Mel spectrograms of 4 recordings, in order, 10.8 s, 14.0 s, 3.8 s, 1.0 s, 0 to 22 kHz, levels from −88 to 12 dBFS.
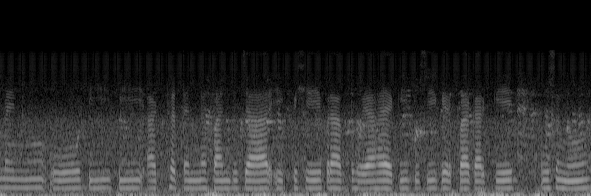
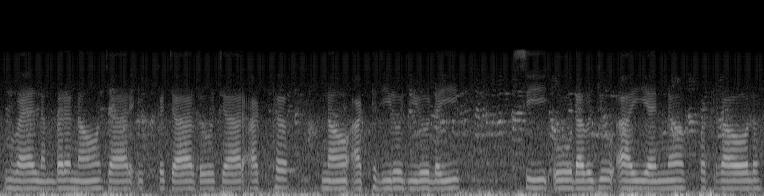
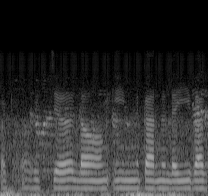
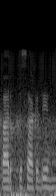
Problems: constant background noise, background conversations at intervals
